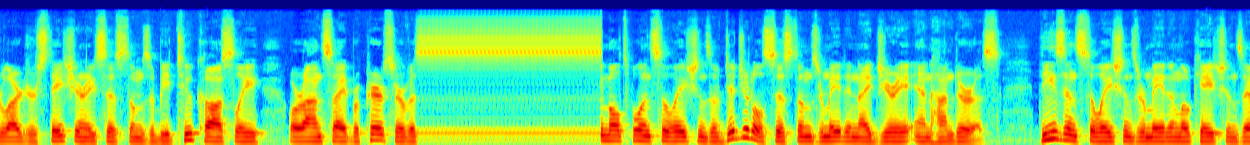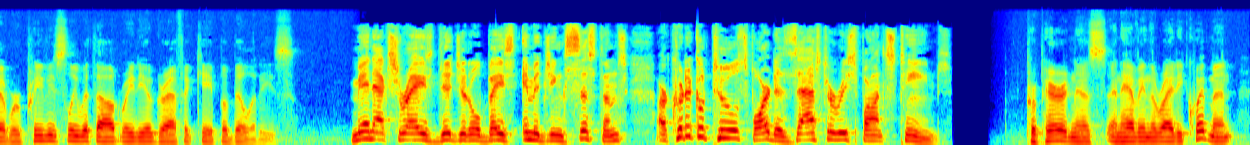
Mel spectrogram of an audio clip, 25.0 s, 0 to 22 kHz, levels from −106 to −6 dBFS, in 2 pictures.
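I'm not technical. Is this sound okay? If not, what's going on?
No. From about 4.22 to 6.02 seconds there's a system hang loop. The computer briefly froze, but the sound hardware kept replaying the last scrap of audio it had. That scrap is only 40 milliseconds long, and it repeats about 45 times, 25 times a second. Instead of the sound carrying on, you hear a rapid, rattling buzz for nearly two seconds.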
